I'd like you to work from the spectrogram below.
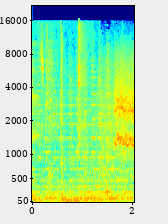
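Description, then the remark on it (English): Car tires skid loudly over a rumbling engine, the squeal rising into a sustained high-pitched screech toward the end of the two-second burst. “We're in the car.”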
